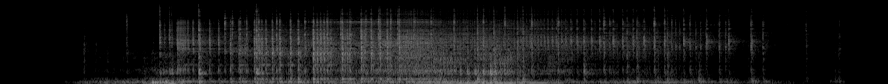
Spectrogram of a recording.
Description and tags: CREAK HINGE CREEPY
It can be used for machinery or opening things.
